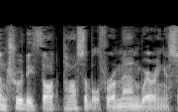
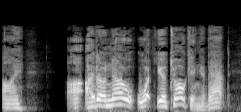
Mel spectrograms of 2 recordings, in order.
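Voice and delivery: much higher, louder, frightened stammer; sputtering; 13 semitones higher, 6 dB louder than usual. A narrator's reading. Halleck sputtering denials at Grant, high and frightened. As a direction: stumble over the words in fear. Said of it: "but she sputtered".

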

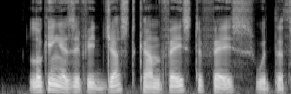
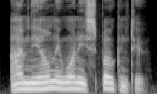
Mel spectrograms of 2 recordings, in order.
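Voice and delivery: higher-pitched, composed explanation; take-charge woman doctor; 8 semitones higher, faster than usual. Acted. Sienna explains Langdon's amnesia to Ferris, taking charge. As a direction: step in and take control.

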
